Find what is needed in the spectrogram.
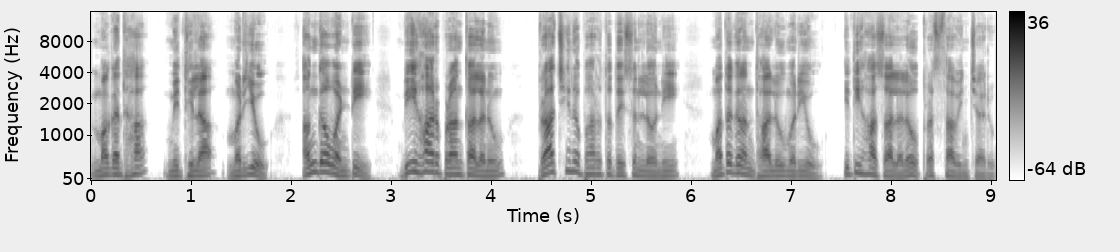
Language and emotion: Telugu, neutral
